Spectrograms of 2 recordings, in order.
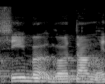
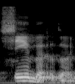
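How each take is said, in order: First: The b is followed by a full vowel. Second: The b is released with a light bounce. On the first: The speaker calls it wrong. "itu kan terlalu" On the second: The speaker calls it right. "kita memantulkan saja"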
